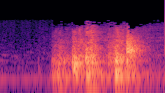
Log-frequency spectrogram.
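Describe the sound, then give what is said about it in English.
A door is pushed open as someone enters without knocking: after a quiet moment comes about a second of rough, scraping handle-and-hinge noise rising in a couple of surges, ending with a sharp click. No voices. “You're not heard of knocking?”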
